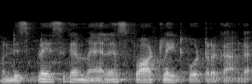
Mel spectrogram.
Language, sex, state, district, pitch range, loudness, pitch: Tamil, male, Tamil Nadu, Kanyakumari, 100-115 Hz, -19 LUFS, 105 Hz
